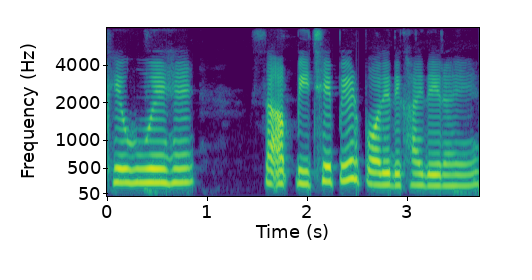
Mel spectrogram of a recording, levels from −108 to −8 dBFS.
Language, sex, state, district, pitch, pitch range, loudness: Hindi, female, Uttar Pradesh, Varanasi, 230 Hz, 205-250 Hz, -22 LUFS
